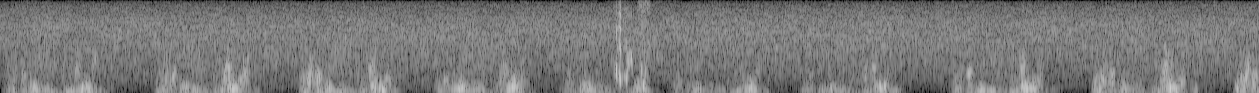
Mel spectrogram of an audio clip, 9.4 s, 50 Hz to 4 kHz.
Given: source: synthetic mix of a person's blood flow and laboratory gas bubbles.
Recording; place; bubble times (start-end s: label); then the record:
Doppler ultrasound of blood flow; precordium
4.59-4.75 s: bubbles
4.79-4.88 s: bubbles
From the record:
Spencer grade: 1 (occasional bubble signal discernible with the cardiac motion signal, with majority of cardiac periods free of bubbles); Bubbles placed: only in the low amplitude regions of the cardiac cycle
